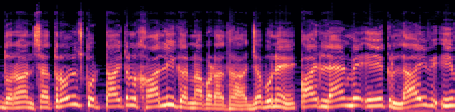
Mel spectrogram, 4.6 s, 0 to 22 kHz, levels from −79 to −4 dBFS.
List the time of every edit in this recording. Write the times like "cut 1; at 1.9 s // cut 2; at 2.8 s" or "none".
none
